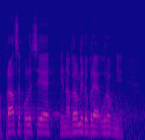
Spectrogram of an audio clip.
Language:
Czech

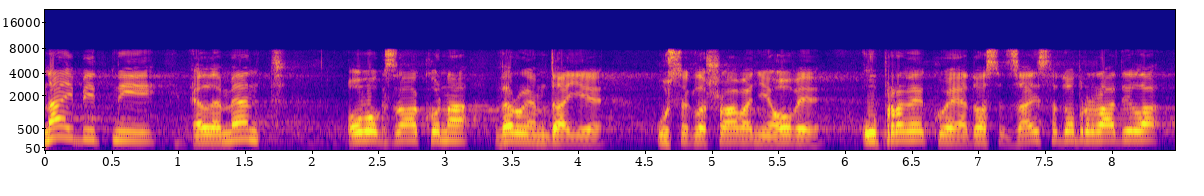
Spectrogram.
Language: Serbian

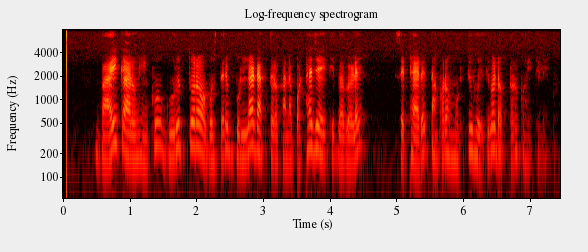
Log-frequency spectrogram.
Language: Odia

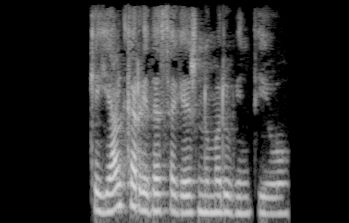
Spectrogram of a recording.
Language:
Catalan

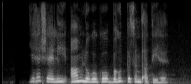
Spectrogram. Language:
Hindi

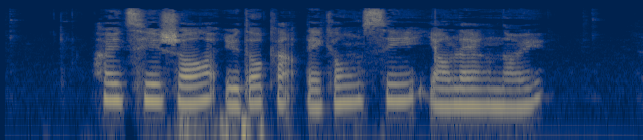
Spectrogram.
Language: Cantonese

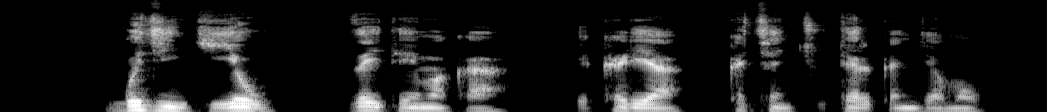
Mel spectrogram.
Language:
Hausa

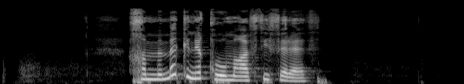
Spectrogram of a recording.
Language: Kabyle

